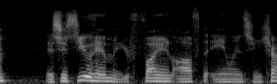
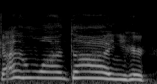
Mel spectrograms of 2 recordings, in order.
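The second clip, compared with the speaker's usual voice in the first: mock panicked screaming; 12 semitones higher than usual. Imitating screaming people in game.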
